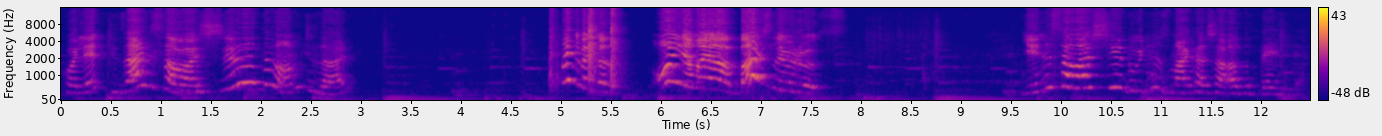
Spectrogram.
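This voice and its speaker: A young woman chatting excitedly over her gameplay as a channel host, shrieking and giggling as she plays. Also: very high voice, far from the mic. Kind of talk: casual gameplay commentary. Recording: echoey room, off-mic, game music behind.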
